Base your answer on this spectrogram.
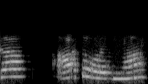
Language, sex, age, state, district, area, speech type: Tamil, female, 18-30, Tamil Nadu, Madurai, urban, conversation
